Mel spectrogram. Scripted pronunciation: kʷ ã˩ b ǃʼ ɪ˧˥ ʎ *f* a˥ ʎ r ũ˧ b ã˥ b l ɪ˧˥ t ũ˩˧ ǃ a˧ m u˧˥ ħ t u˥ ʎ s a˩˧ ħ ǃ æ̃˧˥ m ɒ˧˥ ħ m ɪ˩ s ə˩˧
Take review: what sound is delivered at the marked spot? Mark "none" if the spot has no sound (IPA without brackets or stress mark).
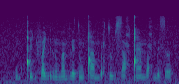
f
